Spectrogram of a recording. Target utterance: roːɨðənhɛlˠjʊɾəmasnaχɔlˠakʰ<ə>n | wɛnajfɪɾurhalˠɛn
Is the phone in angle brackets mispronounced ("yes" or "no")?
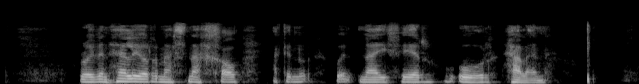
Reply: no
